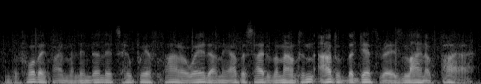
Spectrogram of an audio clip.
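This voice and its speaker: An actor playing a gentlemanly British secret agent in an old radio adventure serial, clipped and commanding. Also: male voice, sits low, fairly even intonation, quick pace, muffled recording, loud music behind the voice, natural voice. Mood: low, urgent. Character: calm heroic British secret agent, leader and narrator.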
